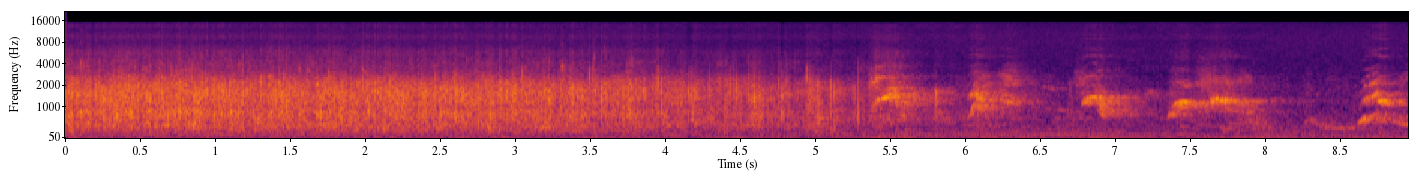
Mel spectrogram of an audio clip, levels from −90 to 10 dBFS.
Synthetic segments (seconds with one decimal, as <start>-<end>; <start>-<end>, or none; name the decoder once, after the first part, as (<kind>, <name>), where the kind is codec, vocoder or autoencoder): 3.8-6.0 (codec, SNAC); 7.0-8.0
